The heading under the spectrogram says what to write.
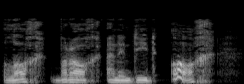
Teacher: The ch sound, as in loch, broch, and indeed och, is a soft, sibilant noise, made at the back of the mouth, with the tongue drawn back and upwards. It sounds a bit like distant surf, if you want to get romantic about it.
